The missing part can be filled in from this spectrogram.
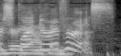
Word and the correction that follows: splendiferous: I don't know that you said it right. – Of course I didn't. Splendiferous.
